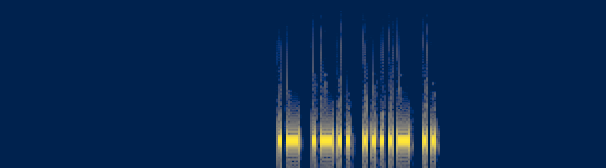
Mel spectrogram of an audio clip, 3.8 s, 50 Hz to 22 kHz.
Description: Morse code, heard as a keyed tone, about 43 wpm, 700 Hz. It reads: AL4I
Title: USA Call Signs - 4 Characters - 45wpm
